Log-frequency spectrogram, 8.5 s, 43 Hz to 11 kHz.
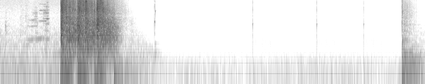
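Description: A loud volley of gunfire from Hitman (2016) rattles for about a second, then fades to near silence broken by faint ticks, before another sharp burst opens near the end.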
